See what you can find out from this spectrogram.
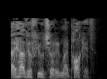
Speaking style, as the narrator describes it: he said

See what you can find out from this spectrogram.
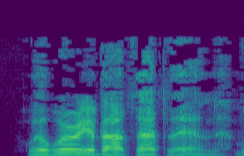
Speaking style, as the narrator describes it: Murakuma said flatly

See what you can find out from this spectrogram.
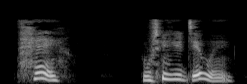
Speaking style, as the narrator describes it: He chuckled nervously

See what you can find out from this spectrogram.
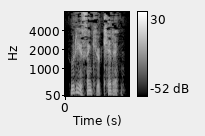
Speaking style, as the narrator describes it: Sally muttered from the corner of her mouth

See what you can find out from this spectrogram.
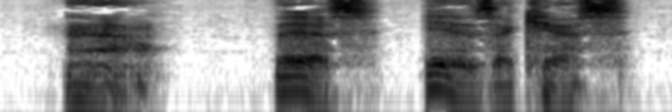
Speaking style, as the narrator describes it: he murmured

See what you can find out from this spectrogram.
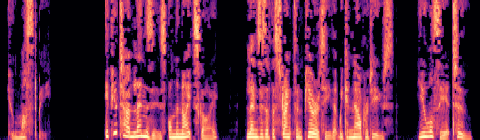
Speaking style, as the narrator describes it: Bianca explains calmly

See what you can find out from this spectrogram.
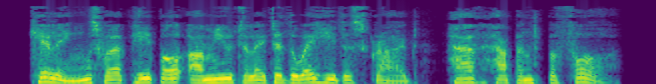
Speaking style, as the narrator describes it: Seton said

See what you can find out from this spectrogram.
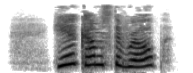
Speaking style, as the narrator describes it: I called out

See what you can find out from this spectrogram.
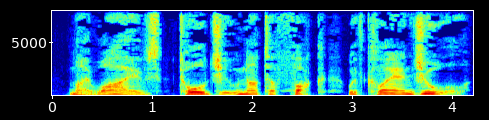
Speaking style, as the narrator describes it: I growled

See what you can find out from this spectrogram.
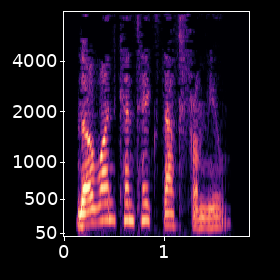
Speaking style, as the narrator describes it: Felix said stiffly

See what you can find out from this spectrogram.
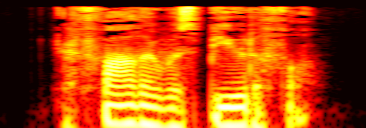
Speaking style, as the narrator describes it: She said calmly

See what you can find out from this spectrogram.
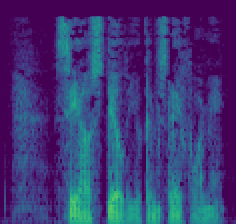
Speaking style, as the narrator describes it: he whispered it

